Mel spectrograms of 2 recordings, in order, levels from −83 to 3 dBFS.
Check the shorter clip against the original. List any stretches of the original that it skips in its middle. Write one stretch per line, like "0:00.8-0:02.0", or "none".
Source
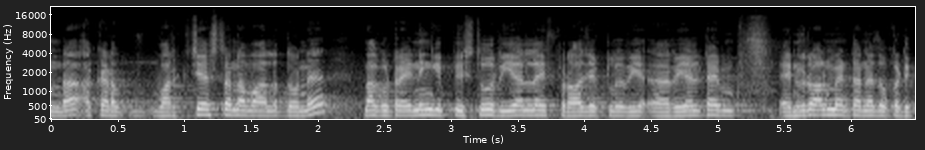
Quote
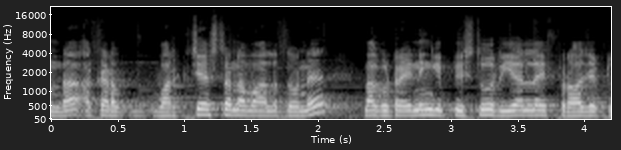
none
